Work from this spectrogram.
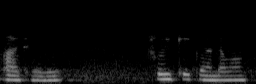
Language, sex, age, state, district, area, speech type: Tamil, female, 18-30, Tamil Nadu, Perambalur, urban, conversation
